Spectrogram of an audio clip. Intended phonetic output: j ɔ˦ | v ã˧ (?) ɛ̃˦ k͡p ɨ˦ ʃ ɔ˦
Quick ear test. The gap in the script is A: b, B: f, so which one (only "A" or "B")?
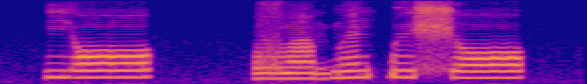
A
